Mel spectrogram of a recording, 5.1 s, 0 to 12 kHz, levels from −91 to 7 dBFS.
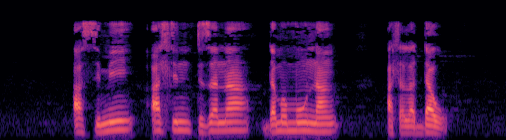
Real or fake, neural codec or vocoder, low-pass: real; none; 7.2 kHz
